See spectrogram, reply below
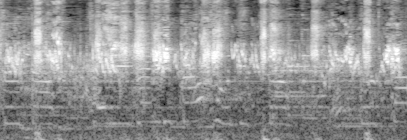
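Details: Cheerful budgie giving rapid bursts of high twittering and chirruping warbles, about two bursts a second, over faint music in the background.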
